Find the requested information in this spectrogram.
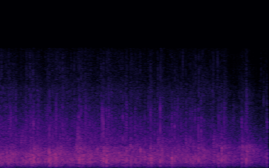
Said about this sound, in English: Isn't that good news? Go ahead and clap for that.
